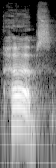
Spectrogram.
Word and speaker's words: herbs: things like that ah herbs we have herbs by I know the United States they're pronounced herbs the H is silent well I wonder why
